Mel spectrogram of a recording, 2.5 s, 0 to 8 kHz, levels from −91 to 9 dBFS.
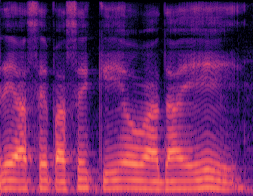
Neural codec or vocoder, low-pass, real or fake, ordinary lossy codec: none; none; real; none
